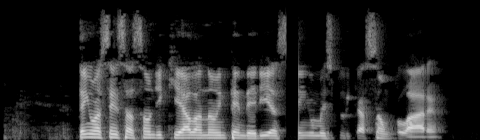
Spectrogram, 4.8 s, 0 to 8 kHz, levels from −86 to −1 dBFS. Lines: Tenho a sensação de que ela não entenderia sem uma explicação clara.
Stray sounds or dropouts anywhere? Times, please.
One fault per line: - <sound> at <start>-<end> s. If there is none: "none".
- dropout at 2.9-3.0 s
